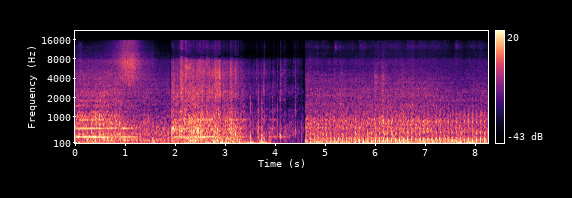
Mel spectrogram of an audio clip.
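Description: Passenger express train running at speed: a loud, steady rumble and rattle of the coach and wheels on the track, with a steady hum over it for about the first second. The noise drops away briefly about four seconds in, then comes back.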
